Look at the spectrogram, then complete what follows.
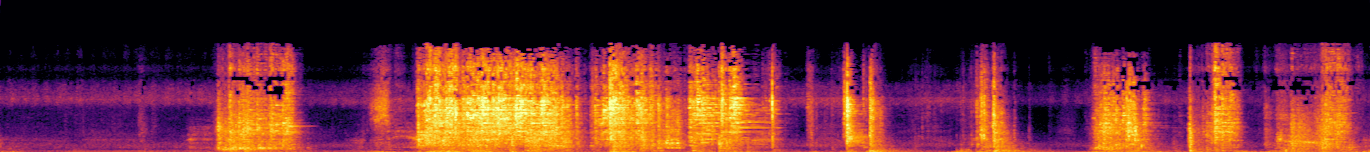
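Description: Scrap metal being handled and loaded: clattering, scraping and crashing of metal pieces in several noisy spells, the longest starting about four seconds in, with sharp knocks near the end.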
